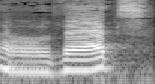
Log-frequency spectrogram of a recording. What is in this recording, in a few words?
"rdets", tlacolula; is inside out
